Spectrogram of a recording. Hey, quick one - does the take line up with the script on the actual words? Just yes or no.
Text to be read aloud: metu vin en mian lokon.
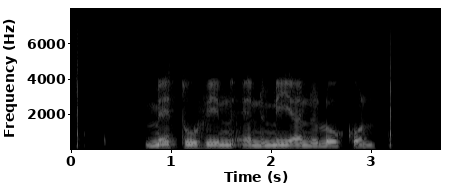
yes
